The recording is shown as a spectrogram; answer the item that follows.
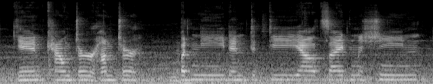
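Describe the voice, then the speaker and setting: A female-sounding, whiny put-on character voice at medium pitch moves at a fairly slow pace over loud background noise. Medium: game stream. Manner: clipped, broken phrases.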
